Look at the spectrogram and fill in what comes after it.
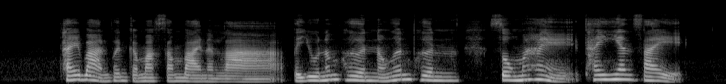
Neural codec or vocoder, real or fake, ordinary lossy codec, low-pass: none; real; none; 10.8 kHz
